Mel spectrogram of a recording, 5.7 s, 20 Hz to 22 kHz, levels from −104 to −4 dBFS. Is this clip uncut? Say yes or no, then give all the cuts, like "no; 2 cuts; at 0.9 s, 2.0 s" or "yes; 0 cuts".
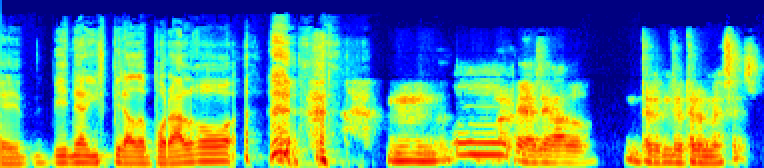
no; 2 cuts; at 1.8 s, 3.8 s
